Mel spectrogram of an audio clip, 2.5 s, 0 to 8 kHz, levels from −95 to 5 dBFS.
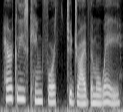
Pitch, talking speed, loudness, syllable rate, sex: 190 Hz, 170 wpm, -17 LUFS, 4.9 syllables/s, female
